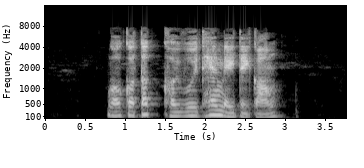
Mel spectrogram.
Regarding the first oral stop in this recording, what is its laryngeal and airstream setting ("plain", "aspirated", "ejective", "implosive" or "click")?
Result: plain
